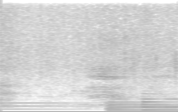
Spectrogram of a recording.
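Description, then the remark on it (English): Soft, steady rain hisses faintly in the background while sustained tonal notes hum over it, shifting to a fuller chord partway through. No one speaks. “Ah, it's raining, yeah.”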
